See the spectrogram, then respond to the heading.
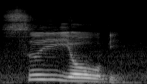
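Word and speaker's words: suiyobi (水曜日): Então, você tem o dia do fogo, e logo em seguida, para apagar o fogo, você tem o dia da água, que é pronunciado suiyobi. Suiyobi, ok? Sui.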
